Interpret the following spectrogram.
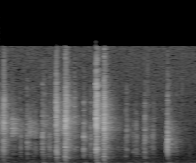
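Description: Computer keyboard typing: an uneven run of about a dozen keystrokes as a terminal command is typed.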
